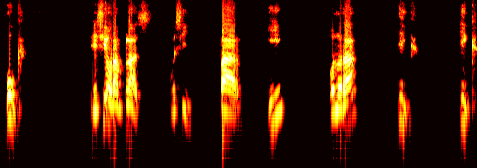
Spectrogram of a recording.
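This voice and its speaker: A middle-aged man with a Guinean French accent teaching a literacy lesson, slowly sounding out syllables and often checking in with the class. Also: high voice, gravelly, a bit bright. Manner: slow, deliberate, repeats each sound; checks in with "d'accord?".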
